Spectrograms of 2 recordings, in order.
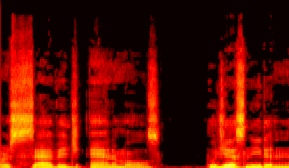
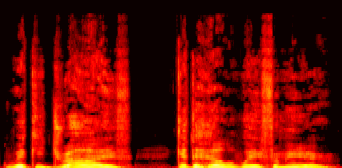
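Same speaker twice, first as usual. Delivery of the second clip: high, loud panicked yell; urgent high-pitched shout from a car passenger; 12 semitones higher, 6 dB louder than usual. A narrator's reading. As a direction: yell it to the driver, high and urgent, drawing out the first words. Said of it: "One even yells out".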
